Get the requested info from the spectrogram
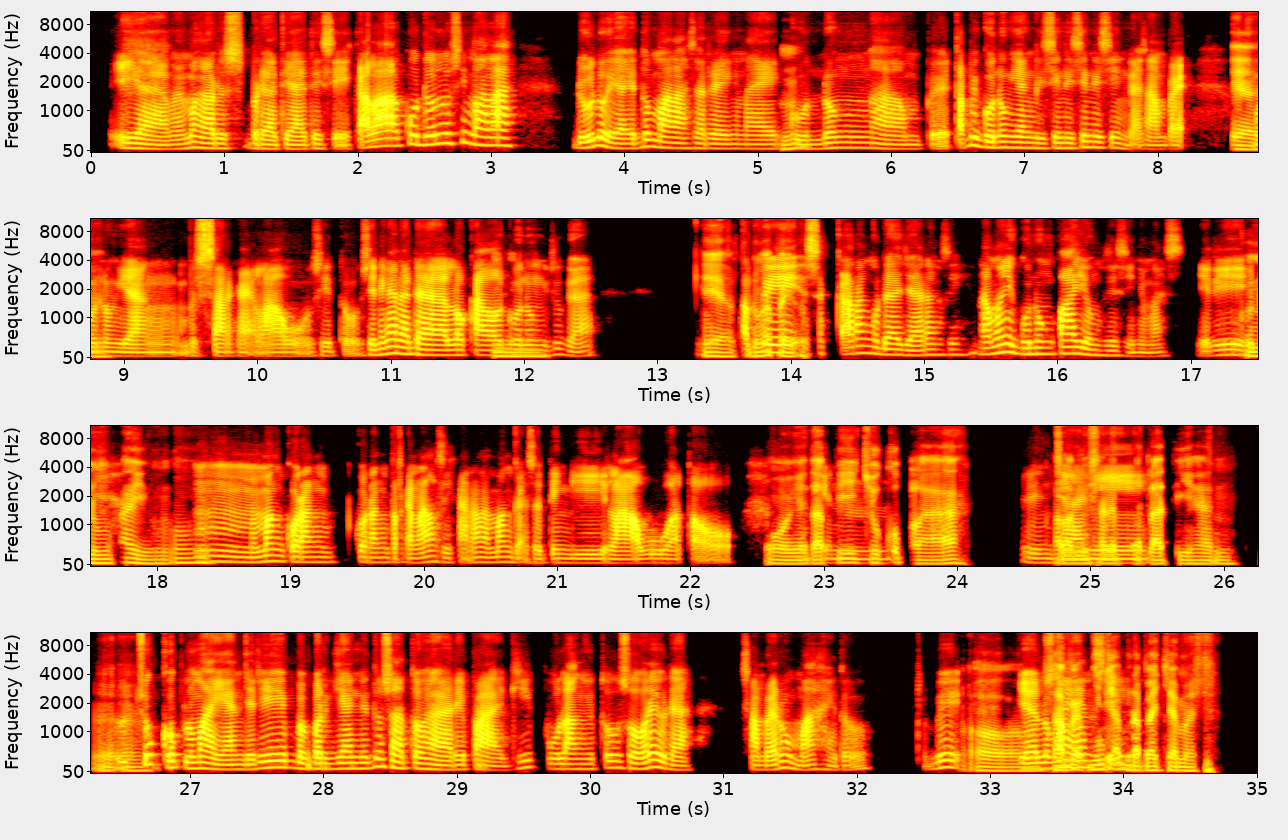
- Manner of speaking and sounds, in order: tapping; other background noise
- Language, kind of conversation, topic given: Indonesian, unstructured, Bagaimana kamu meyakinkan teman untuk ikut petualangan yang menantang?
